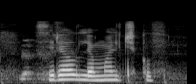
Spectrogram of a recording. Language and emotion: Russian, neutral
